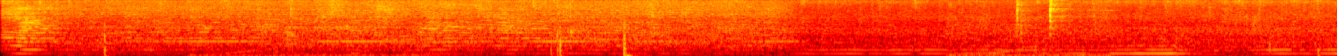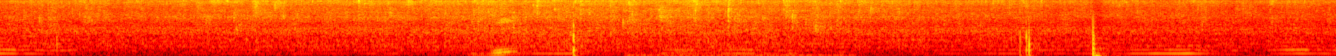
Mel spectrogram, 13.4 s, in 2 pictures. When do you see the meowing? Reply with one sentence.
You can hear the meowing from 0.9 to 2.3 s, from 4.7 to 5.6 s and from 9.8 to 11.1 s.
